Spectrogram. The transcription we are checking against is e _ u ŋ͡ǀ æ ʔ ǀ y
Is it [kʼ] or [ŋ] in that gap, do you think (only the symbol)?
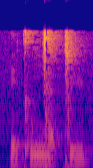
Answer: kʼ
